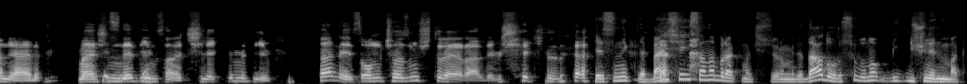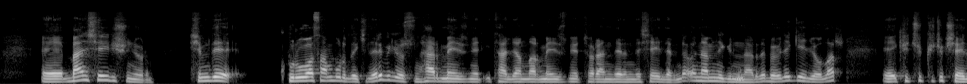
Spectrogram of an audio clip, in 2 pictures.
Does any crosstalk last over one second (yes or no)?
no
